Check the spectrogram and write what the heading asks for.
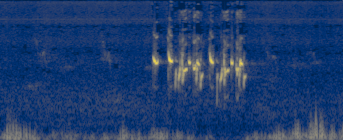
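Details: Bulbul song meant to teach chicks. A clear, melodious burst of rapid whistled notes, some held and some dropping sharply, lasts under a second against a constant low rumbling hum.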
